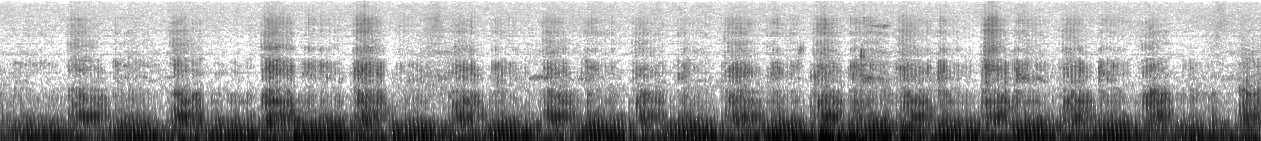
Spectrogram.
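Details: Strong rhythmic purring from Gaia, a long-haired tabby cat pregnant with kittens, as she is petted and scratched in the evening. A deep, even rumble rises and falls with each breath throughout.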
